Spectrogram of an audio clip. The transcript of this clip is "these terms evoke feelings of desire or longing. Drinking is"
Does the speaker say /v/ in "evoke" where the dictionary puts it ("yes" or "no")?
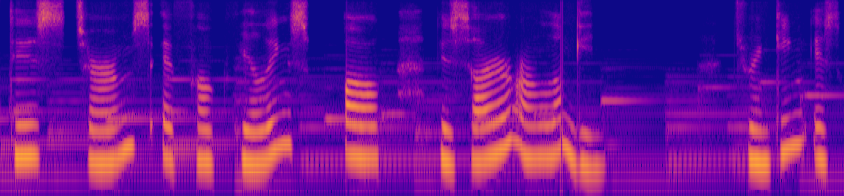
no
